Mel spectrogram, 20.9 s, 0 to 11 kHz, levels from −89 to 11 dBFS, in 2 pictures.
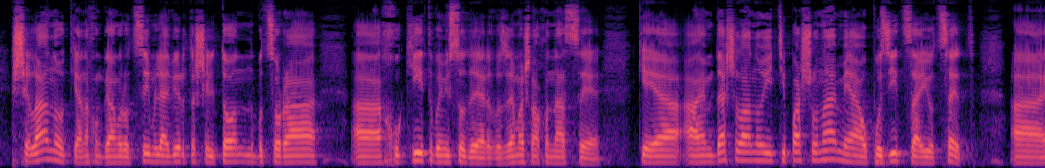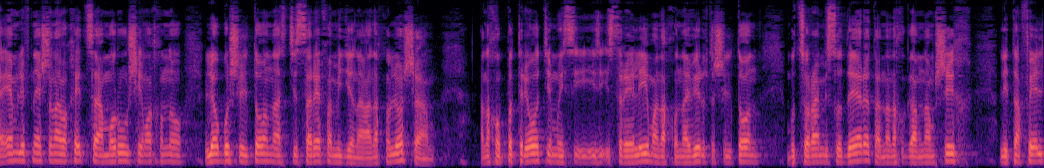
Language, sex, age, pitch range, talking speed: Hebrew, male, 30-49, 125-150 Hz, 155 wpm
